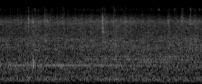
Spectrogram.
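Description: American Flyer Silver Rocket toy freight train, its twin-motor Alco diesel unit pulling six cars around S gauge track, running with a steady even whir; one light click about a second in.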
